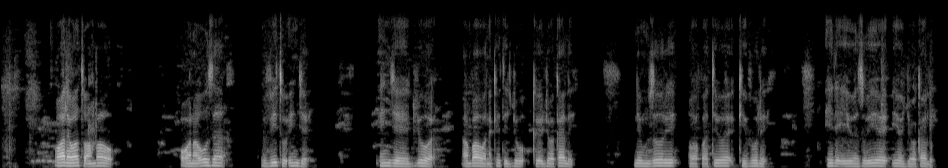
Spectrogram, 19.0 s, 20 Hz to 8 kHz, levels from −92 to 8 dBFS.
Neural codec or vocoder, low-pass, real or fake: none; 7.2 kHz; real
